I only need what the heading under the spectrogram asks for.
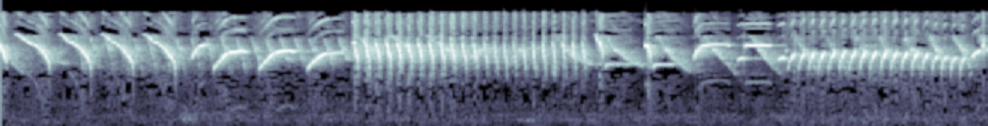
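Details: Powerful Timbrado canary song meant for training canaries, fast falling chirp series giving way to a buzzing rolled trill, then sharp swept notes and a long steady rattling tour.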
